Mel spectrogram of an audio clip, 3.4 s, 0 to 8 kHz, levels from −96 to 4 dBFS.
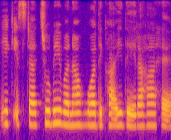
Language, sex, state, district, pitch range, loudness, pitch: Hindi, female, Uttar Pradesh, Lalitpur, 205-230 Hz, -15 LUFS, 220 Hz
